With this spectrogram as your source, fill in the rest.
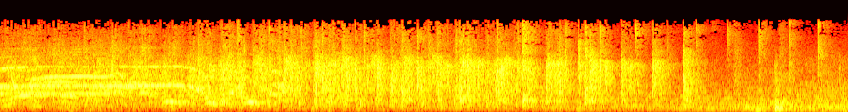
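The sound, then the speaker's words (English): Audience cheering and applause for a comedian being brought to the stage: dense, loud clapping with whoops and shouts at the start, thinning into scattered individual claps toward the end. “Make some noise for Renato, ladies and gentlemen!”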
